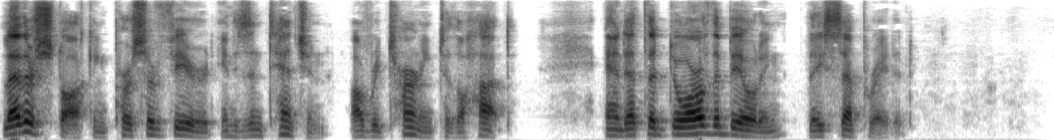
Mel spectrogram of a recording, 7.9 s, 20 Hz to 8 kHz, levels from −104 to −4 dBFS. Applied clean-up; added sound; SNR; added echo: neural mask model Resemble Enhance denoiser.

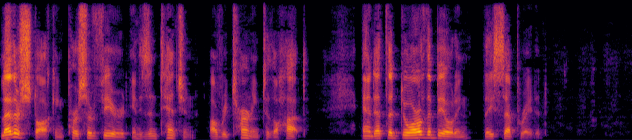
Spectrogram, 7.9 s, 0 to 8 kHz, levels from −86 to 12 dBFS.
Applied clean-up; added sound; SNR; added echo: none; none; none; none.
